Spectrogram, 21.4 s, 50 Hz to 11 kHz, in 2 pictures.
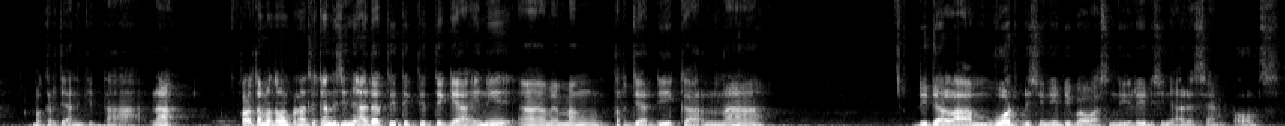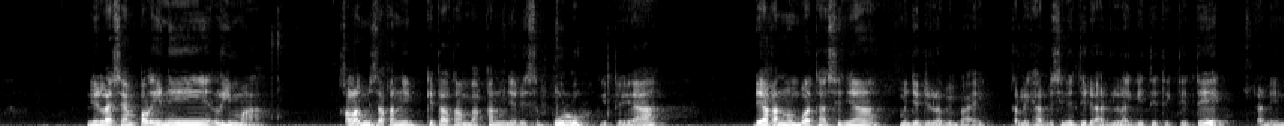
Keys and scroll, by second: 5.5 Escape, 14.3 1, 14.5 0, 15.2 Return.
